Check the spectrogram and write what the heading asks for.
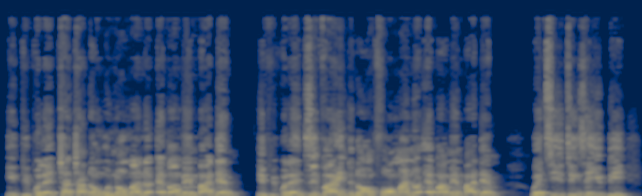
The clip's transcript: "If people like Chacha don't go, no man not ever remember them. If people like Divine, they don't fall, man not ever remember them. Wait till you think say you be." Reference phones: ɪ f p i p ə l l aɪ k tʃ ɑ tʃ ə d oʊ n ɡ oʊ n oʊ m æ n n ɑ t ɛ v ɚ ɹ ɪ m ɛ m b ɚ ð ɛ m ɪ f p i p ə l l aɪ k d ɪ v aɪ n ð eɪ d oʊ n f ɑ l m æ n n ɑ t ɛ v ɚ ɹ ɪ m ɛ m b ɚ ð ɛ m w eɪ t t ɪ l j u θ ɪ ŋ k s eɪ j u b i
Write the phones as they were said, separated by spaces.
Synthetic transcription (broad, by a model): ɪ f p i p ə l l aɪ k tʃ ɑ tʃ ə d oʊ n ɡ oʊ n oʊ m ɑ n n ɑ t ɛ v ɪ m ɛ m b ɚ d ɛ m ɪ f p i p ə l l aɪ k d ɪ v aɪ n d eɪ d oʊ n f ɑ m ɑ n n ɑ t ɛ v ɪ m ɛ m b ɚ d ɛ m w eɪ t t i j u t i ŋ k s eɪ j u b i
